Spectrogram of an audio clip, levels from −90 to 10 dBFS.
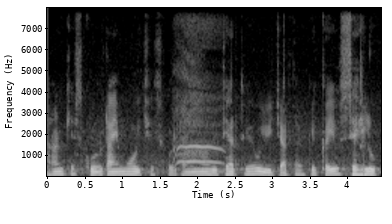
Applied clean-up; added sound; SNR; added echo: none; Gasp; 15 dB; none.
